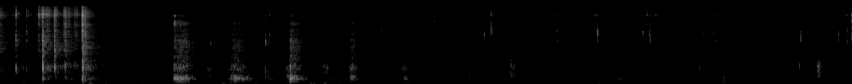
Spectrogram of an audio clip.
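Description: A person biting into a crisp, round biscuit and chewing it: a few loud crunches in the first second, then softer, irregular crunching chews that thin out.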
